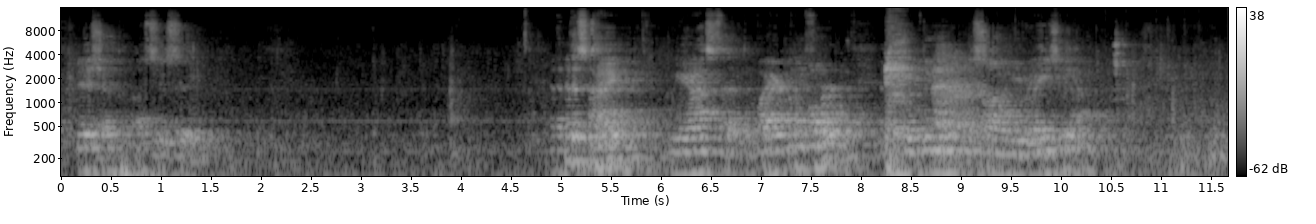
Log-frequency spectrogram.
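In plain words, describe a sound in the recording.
A man speaks into a microphone over loudspeakers, echoing in a large hall.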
